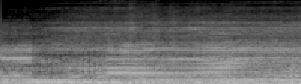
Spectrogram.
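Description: Other motorcycle engines purr alongside nearby.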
